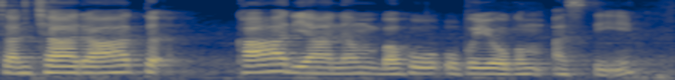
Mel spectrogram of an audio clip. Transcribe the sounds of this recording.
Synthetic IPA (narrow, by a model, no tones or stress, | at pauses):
sɐɲt͡ʃaːɾaːt̪ | kaːɾjaːnɐmbɐɦuʔupɐjoːɡɐmɐst̪ḭ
